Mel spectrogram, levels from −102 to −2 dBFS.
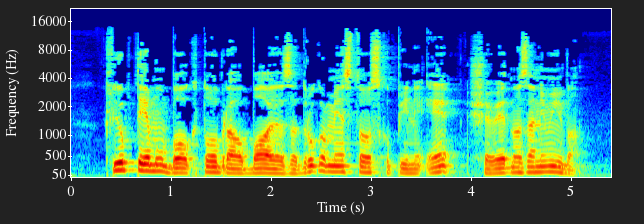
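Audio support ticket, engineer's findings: Speech, throughout clip: hard band limit, nothing above 14 kHz, with artefacts of the earlier encode retained. Likely low-bitrate audio saved at a high bitrate: an earlier low-rate encode, which fits AAC-LC at around 48 kbit/s, removed the top band and detail; the later MP3 re-encode at a generous rate preserves that damage and cannot restore it.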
